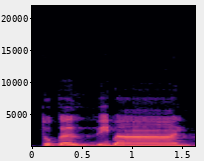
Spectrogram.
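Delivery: slow, last vowel of "زبان" held four counts; four-count elongation. Shown as a demonstration. Teacher showing a four-count stop, last vowel drawn out long. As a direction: draw out the aa in "زبان", close on n. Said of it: "اگر چار حرکت کے مرا-، برابر".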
